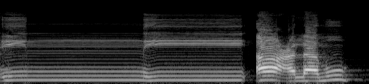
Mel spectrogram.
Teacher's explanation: نون مشدد ہے اس وجہ سے ہم نے غنہ کیا ہے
